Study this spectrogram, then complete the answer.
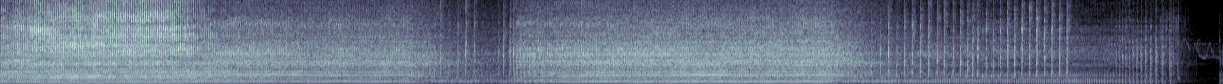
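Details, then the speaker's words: Owner's own two-stroke blower with new carburetor, stored since last year on Aspen fuel: strong steady high-pitched whine that dips, recovers cleanly and spins back up evenly; lasted the winter with no issues. "super happy with that so that one lasted the winter the winter season no issues but Aspen feels pretty good"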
